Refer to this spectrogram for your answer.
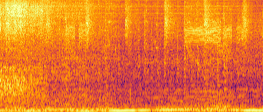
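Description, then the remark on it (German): A car engine roars loudly and steadily, a deep rumbling drone with a slight rise in revs as the car drives off at once from a parking lot. No voices. “Peter fuhr sofort los.”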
